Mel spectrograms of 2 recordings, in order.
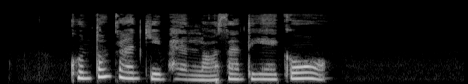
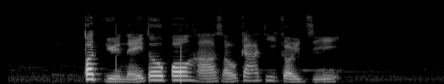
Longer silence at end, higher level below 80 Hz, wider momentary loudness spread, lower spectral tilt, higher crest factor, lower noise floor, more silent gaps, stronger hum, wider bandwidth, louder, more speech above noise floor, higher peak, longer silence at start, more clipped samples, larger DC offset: first, 1.4 s vs 1.1 s; first, -60 dBFS vs -80 dBFS; second, 7 LU vs 17 LU; about the same, -4.5 dB/octave vs -5.5 dB/octave; second, 18 dB vs 26 dB; about the same, -63 dBFS vs -65 dBFS; neither; neither; about the same, 11.5 kHz vs 12 kHz; first, -20 LUFS vs -26 LUFS; first, 43 dB vs 39 dB; about the same, -4 dBFS vs -2 dBFS; second, 0.7 s vs 0.85 s; neither; neither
